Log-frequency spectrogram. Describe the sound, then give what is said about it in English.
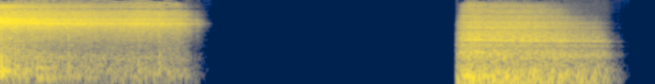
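A deep breath is drawn in with a loud airy hiss, followed by a couple of seconds of silence while it is held, then released in a long, steady, breathy exhale. “what I want you to do is take a deep breath, hold it, and then exhale. So let's do this together.”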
